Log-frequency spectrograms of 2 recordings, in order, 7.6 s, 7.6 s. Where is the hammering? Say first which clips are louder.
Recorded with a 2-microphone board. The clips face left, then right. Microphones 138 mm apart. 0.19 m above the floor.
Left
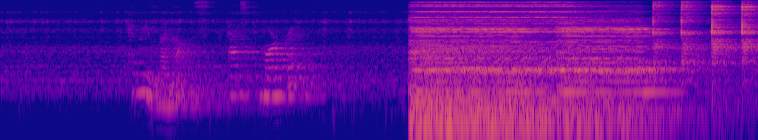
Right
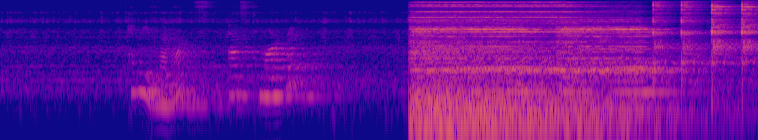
Right 1 dB; 40° right (ahead or behind), 1.5 m.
